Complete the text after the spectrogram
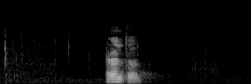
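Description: A man speaks briefly into a telephone.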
